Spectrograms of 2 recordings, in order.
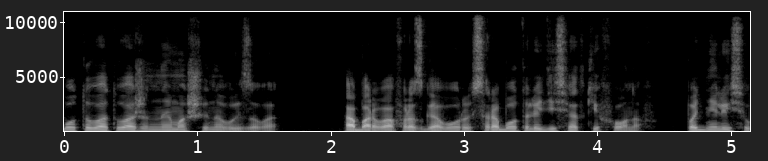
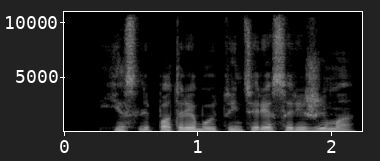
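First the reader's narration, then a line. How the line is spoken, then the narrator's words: Trembling voice. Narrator (Russian): начал дрожащим голосом психолог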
